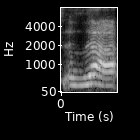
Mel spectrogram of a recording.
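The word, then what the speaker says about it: ذ: The difference is that this is pronounced very similar to tha, but there's more vibration. Za, we say zalikal kitab. Okay, so this is the th sound, as in the word this is more vibration, and this one is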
